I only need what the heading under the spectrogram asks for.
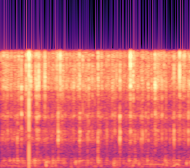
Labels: {"label": "biophony, cascading saw", "recorder": "HydroMoth"}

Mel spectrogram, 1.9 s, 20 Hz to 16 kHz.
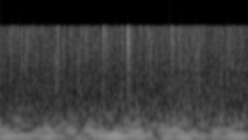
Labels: {"label": "biophony, midshipman", "recorder": "SoundTrap 500"}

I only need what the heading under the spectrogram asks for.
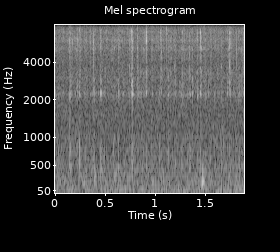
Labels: {"label": "ambient", "recorder": "HydroMoth"}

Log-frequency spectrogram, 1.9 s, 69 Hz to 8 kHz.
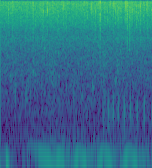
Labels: {"label": "biophony, squirrelfish (Holocentrus)", "recorder": "SoundTrap 300"}
{"label": "biophony", "recorder": "SoundTrap 300"}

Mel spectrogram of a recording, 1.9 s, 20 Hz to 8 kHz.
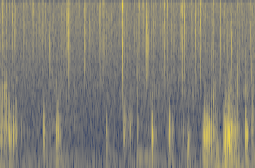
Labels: {"label": "biophony, low growl", "recorder": "SoundTrap 300"}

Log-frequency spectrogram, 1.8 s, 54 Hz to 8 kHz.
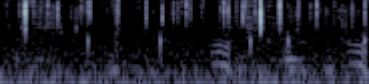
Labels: {"label": "biophony, knock croak", "recorder": "SoundTrap 300"}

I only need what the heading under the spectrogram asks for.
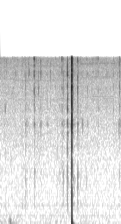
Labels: {"label": "ambient", "recorder": "HydroMoth"}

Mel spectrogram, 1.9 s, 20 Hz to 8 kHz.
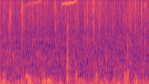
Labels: {"label": "biophony, dolphin", "recorder": "SoundTrap 500"}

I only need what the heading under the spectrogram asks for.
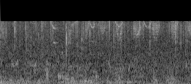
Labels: {"label": "biophony, dolphin", "recorder": "SoundTrap 500"}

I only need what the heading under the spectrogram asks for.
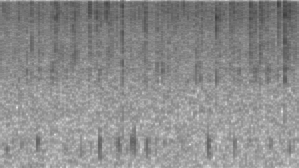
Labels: {"label": "ambient", "recorder": "HydroMoth"}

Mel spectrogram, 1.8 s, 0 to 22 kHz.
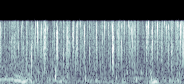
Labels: {"label": "biophony, cascading saw", "recorder": "SoundTrap 600 or HydroMoth"}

